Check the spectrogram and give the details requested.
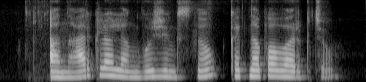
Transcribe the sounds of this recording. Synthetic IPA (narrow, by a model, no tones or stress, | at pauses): ɐnɑːɾʲklʲoːlʲɛŋɡʋʊʒʲɪŋksʲnʲʊkɐt̪nʲɛpɐʋɐɾʲkt͡ʃʲʊ̰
